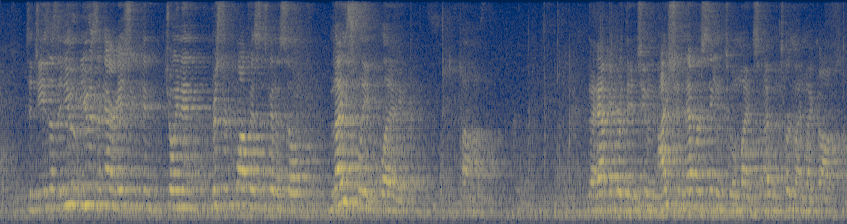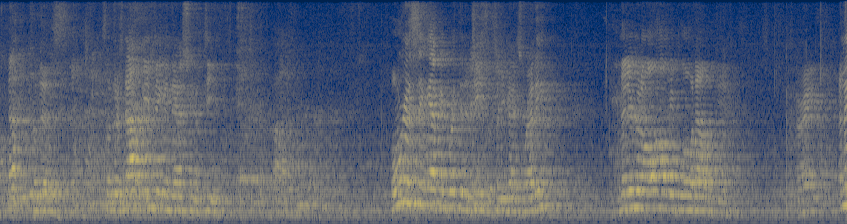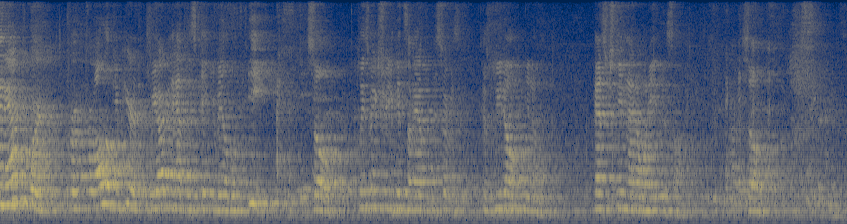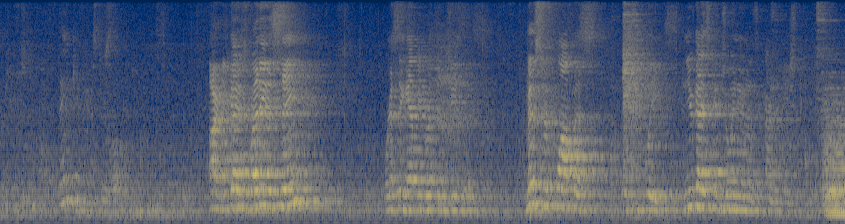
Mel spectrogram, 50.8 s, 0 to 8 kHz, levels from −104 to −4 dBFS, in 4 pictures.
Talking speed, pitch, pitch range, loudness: 180 wpm, 210 Hz, 185-225 Hz, -34 LUFS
